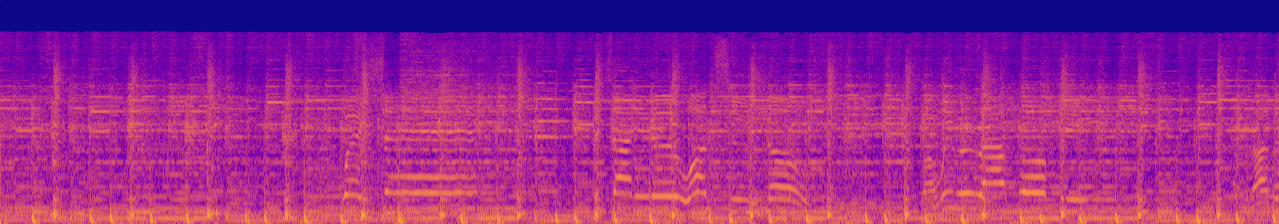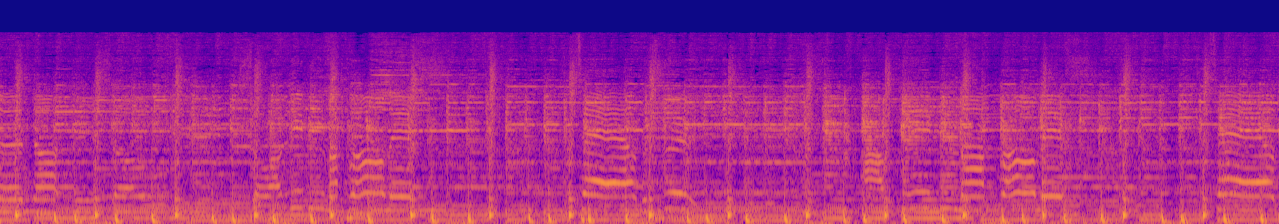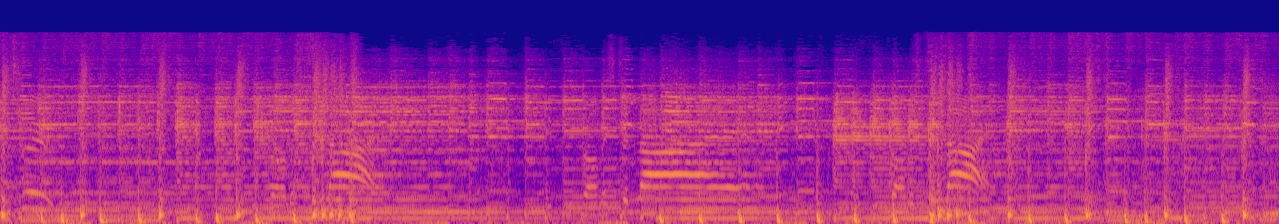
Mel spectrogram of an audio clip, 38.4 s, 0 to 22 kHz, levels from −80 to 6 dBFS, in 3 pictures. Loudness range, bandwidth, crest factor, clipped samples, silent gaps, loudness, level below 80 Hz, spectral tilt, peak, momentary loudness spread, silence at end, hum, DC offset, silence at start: 1 LU; 12.5 kHz; 18 dB; under 0.1%; none; -19 LUFS; -30 dBFS; -4 dB/octave; -2 dBFS; 4 LU; 0 s; none; under 0.1%; 0 s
